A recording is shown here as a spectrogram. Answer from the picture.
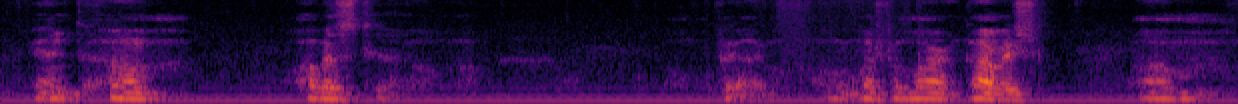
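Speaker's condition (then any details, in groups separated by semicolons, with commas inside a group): Parkinson's disease; mild, about four years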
